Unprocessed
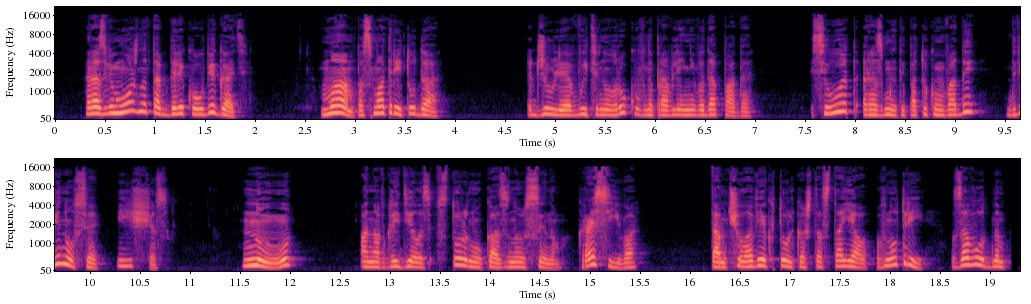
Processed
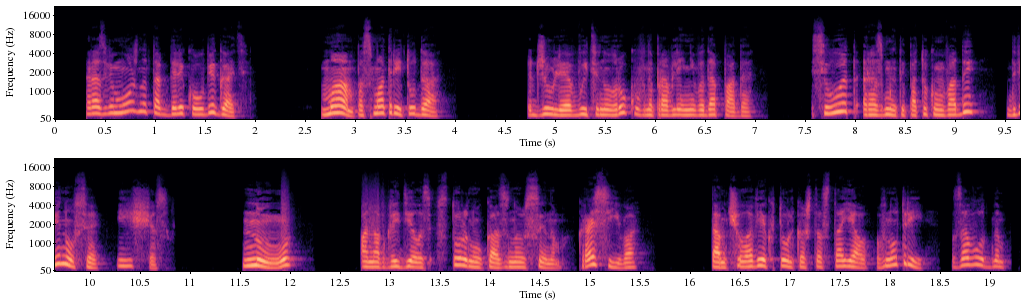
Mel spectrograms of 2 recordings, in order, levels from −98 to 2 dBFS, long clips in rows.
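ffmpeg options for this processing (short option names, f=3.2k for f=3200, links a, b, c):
-filter_complex "[0:a]asettb=1/sr,asplit=3[a][b][c];[a]atrim=end=11.914[d];[b]atrim=start=11.91:end=12.99,asetpts=PTS-STARTPTS,afade=t=in:d=0.004:c=qsin,afade=t=out:st=1.076:d=0.004:c=qsin,acrusher=bits=4:mode=log:mix=0:aa=0.000001[e];[c]atrim=start=12.986[f];[d][e]acrossfade=d=0.004:c1=hsin:c2=qsin[g];[g][f]acrossfade=d=0.004:c1=qsin:c2=hsin,dynaudnorm=f=300:g=9:m=6dB,lowpass=2.8k,agate=range=-26dB:threshold=-48dB:ratio=16:detection=peak,volume=-2dB"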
